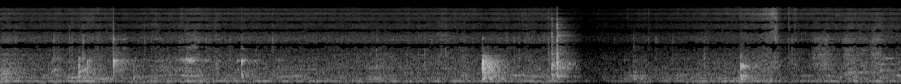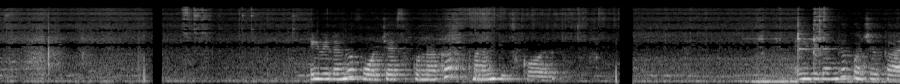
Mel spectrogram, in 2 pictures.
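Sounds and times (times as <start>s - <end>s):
dosa sizzling on pan: 0.0s - 18.0s
wooden spatula scraping pan: 1.2s - 2.5s, 7.4s - 10.2s, 13.4s - 15.2s, 16.4s - 17.1s.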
